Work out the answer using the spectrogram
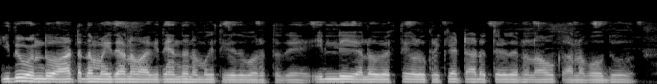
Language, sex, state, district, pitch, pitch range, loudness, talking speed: Kannada, male, Karnataka, Koppal, 115 Hz, 110-125 Hz, -17 LUFS, 135 wpm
